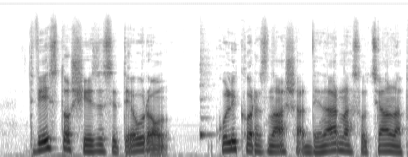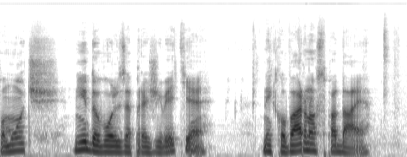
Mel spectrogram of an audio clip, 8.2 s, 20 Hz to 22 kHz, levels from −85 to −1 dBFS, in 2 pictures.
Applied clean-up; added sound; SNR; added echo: none; Cowbell; 19 dB; none.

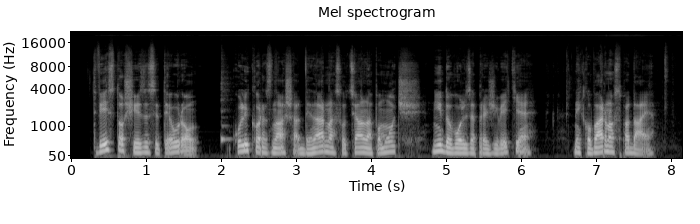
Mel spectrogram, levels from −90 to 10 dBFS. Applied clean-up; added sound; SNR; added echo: neural mask model RNNoise.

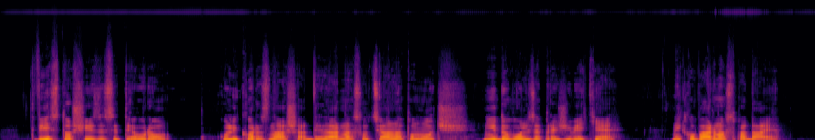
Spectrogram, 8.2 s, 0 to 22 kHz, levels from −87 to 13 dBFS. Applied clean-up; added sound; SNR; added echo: neural mask model DeepFilterNet 3.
